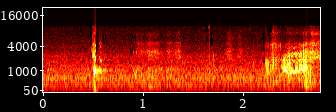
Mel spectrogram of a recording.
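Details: Baby boy with hiccups: a single short, sharp hiccup in a quiet room, followed by faint soft sounds; ordinary infant hiccup.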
